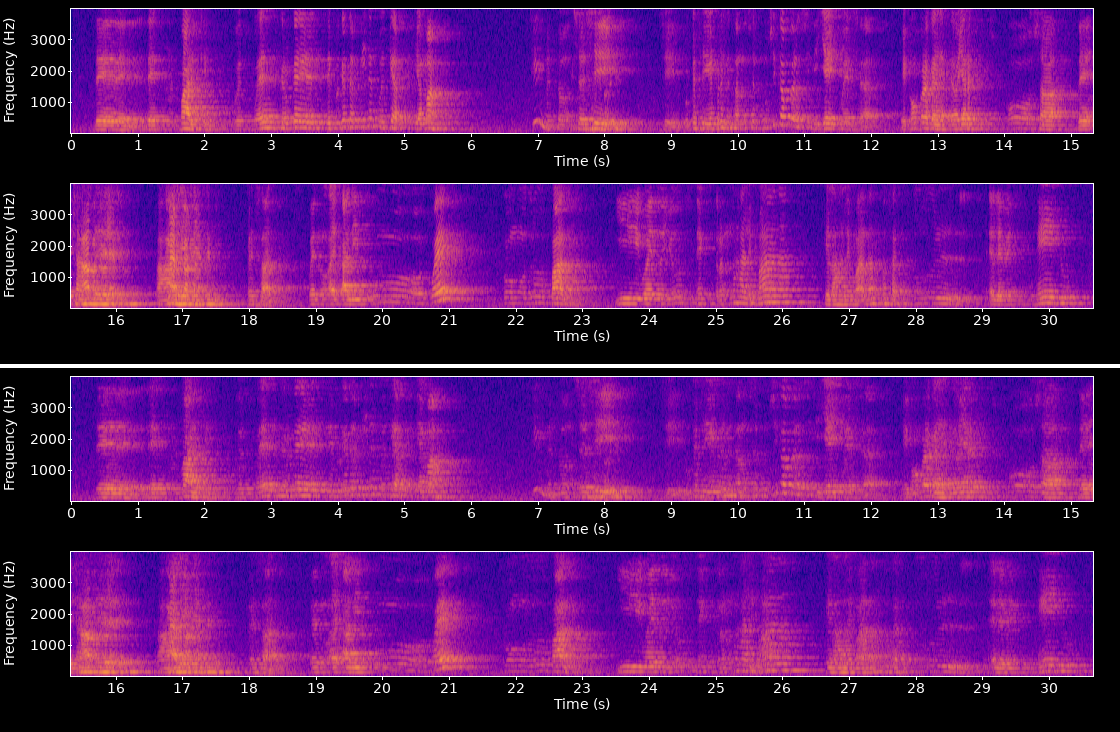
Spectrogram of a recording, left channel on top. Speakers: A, on the left; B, on the left.
A: de, de- de- dentro del parque, porque tú puedes, creo que después que termines puedes quedarte un día más.
B: Sí,
A: Entonces
B: eso sí
A: sí,
B: no sabía.
A: sí, porque siguen presentándose música, pero sin DJ, pues, o sea, es como para que la gente vaya recogiendo sus cosas, le dé chance
B: Ah, para
A: de,
B: que vaya haciendo.
A: ajá,
B: Claro,
A: le
B: claro,
A: dé chance,
B: ya entendí.
A: exacto. Bueno, a- Ali, ¿tú fue? con otros dos panas. Y bueno, ellos encontraron unas alemanas, que las alemanas pasaron todo el, el evento con ellos.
